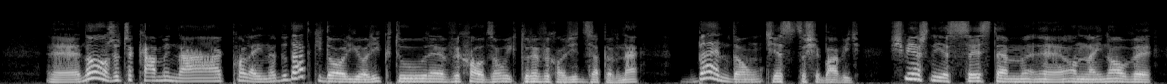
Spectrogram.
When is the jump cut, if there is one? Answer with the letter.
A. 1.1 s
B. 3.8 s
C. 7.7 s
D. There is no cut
C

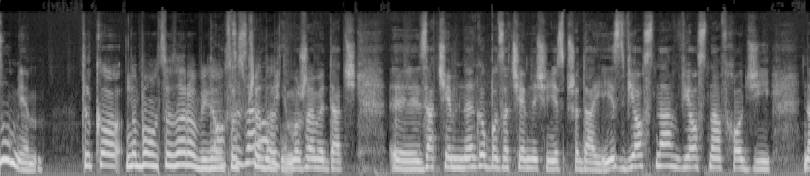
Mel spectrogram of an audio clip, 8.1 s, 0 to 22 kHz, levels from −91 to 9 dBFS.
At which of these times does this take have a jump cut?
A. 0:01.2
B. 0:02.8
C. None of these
B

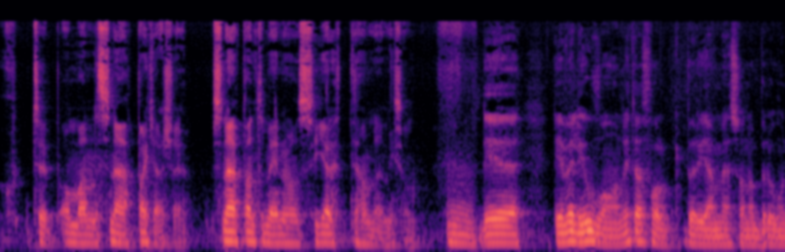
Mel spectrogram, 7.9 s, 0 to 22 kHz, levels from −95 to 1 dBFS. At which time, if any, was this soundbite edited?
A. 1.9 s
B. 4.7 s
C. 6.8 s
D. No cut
B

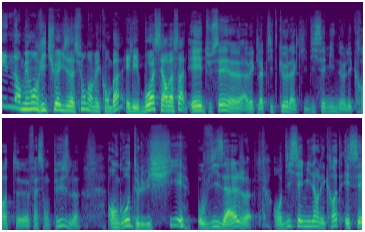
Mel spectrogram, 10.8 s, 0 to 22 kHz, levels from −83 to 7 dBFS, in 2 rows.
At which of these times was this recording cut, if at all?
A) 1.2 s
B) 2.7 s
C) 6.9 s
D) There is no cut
B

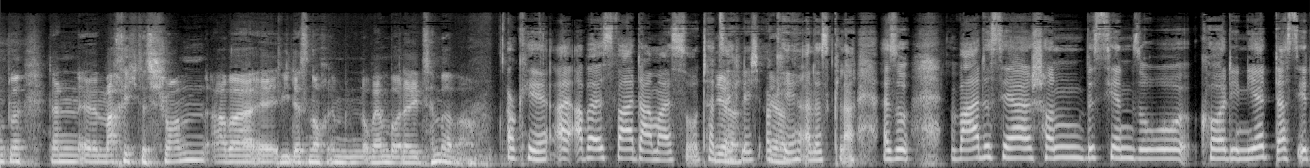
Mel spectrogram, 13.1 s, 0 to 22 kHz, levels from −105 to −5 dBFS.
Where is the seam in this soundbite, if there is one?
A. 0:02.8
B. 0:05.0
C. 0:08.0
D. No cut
A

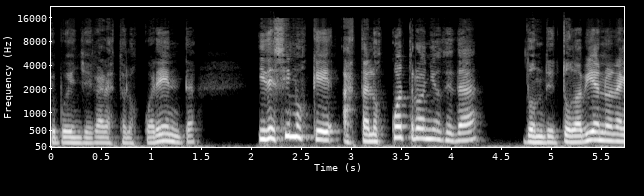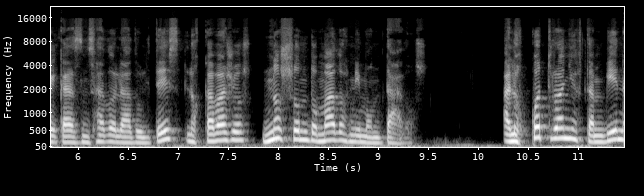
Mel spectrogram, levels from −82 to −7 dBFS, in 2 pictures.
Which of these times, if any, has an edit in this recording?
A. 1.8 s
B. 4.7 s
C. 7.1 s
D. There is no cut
D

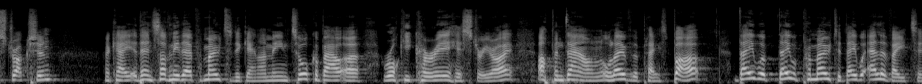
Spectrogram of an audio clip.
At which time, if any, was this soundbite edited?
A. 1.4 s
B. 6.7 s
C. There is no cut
C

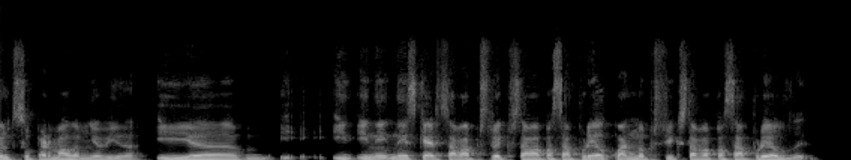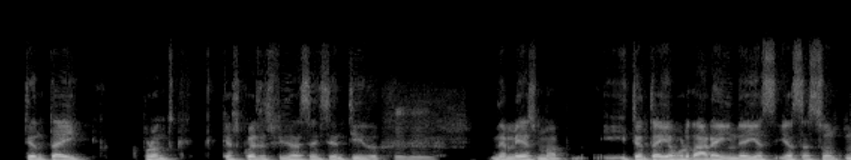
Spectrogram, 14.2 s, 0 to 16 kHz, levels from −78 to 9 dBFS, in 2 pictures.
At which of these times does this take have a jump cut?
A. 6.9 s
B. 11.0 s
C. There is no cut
C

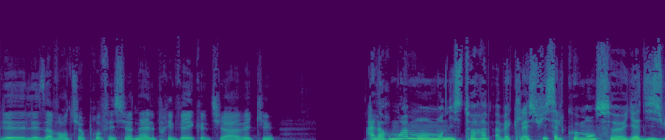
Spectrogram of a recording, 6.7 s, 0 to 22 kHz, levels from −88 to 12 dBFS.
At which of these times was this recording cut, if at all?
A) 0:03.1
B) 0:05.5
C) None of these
C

